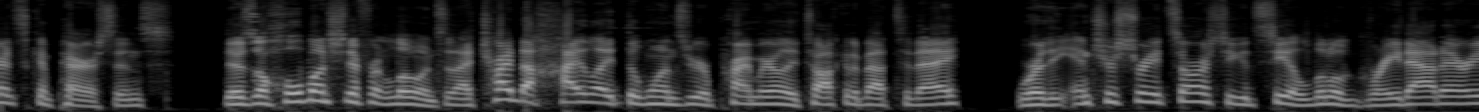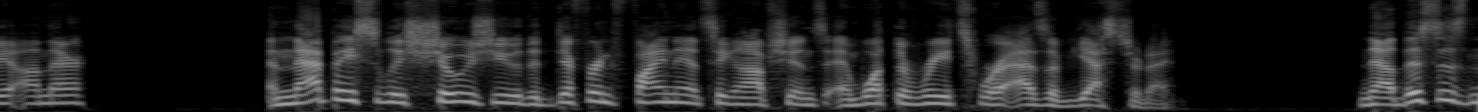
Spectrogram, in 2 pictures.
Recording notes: This was a live class recorded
